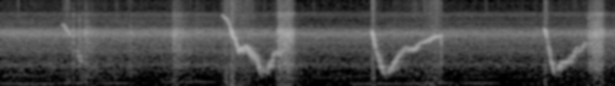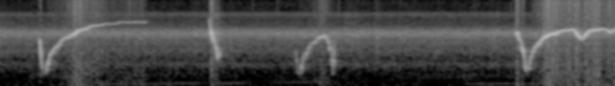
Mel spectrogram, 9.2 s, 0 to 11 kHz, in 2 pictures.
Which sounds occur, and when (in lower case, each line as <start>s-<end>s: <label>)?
0.0s-9.2s: mechanisms
1.3s-1.4s: generic impact sounds
8.5s-9.2s: sound effect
